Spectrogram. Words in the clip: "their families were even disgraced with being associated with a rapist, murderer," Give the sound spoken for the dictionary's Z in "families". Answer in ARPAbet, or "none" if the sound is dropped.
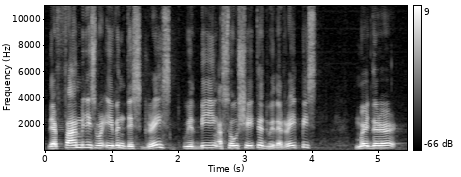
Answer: S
